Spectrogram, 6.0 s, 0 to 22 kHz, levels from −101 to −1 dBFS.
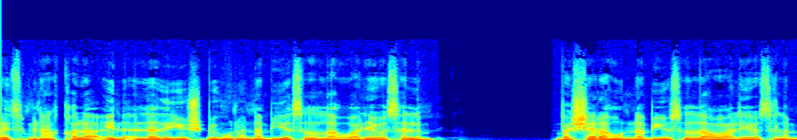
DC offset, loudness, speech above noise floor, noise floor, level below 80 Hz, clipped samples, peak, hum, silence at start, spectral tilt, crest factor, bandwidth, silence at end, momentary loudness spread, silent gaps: under 0.1%; -25 LUFS; 63 dB; -87 dBFS; -48 dBFS; under 0.1%; -12 dBFS; none; 0 s; -7 dB/octave; 12 dB; 11.5 kHz; 0 s; 4 LU; none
